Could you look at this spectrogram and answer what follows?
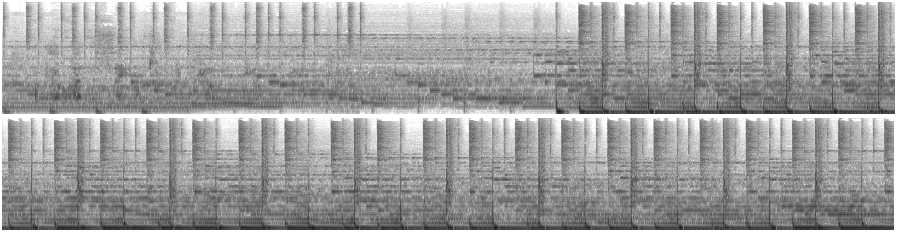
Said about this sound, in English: All right, and now we have a little jingle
